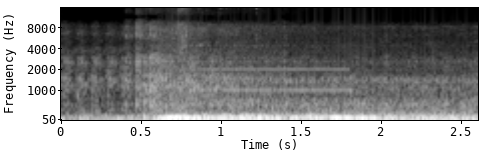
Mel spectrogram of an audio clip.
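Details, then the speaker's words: 2003 Ford Excursion 6.0 Powerstroke diesel, first start after cleaning the fuel filter/water separator housing, key cycled to purge air: brief crank, catches quickly and settles into a steady even diesel rumble; normal start, may stall from air in system. "Fired up pretty easily. May stall out here in a minute when it gets air up into the system."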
